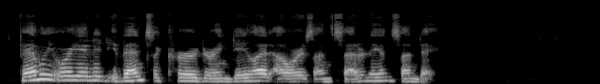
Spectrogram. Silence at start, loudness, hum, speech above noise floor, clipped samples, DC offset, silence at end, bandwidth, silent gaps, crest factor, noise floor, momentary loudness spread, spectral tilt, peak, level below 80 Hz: 0.2 s; -22 LUFS; none; 56 dB; under 0.1%; under 0.1%; 1.7 s; 11.5 kHz; none; 16 dB; -77 dBFS; 9 LU; -7 dB/octave; -6 dBFS; -68 dBFS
